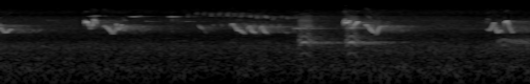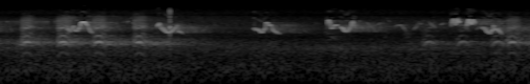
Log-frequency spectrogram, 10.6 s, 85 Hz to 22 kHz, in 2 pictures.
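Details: Red-eyed vireo (Vireo olivaceus) singing in W. Lawrencetown, Nova Scotia, on June 4, 2020: short, slurred whistled phrases, alternately rising and falling, about one per second, with another bird's lower repeated notes and a steady hiss underneath.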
